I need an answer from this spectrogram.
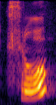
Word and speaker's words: through: However, in other words, we do not pronounce them at all. For example, in, though, through, and although. The GH is as if not there.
